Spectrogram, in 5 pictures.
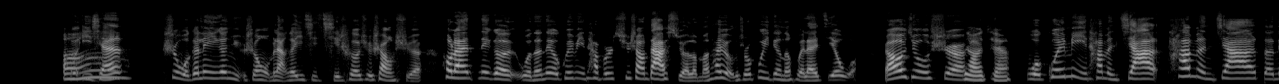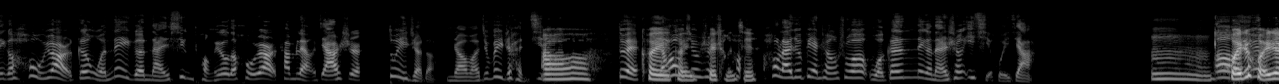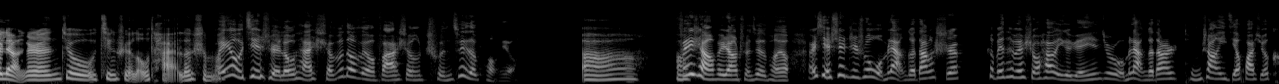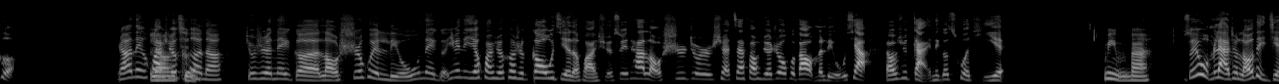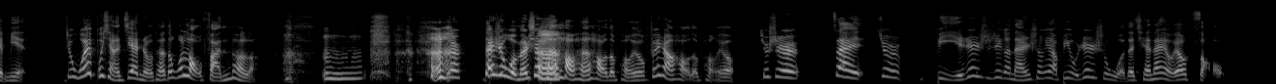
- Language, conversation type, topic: Chinese, podcast, 有什么歌会让你想起第一次恋爱？
- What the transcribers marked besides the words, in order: other background noise; lip smack; laugh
